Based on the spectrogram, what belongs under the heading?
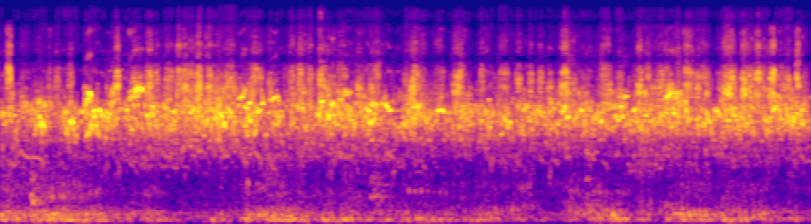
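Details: Several budgerigars, described as Australian budgies and happy, keep up a dense, continuous stream of high chattering, tweeting and short whistled notes that overlap without pause for the whole stretch.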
